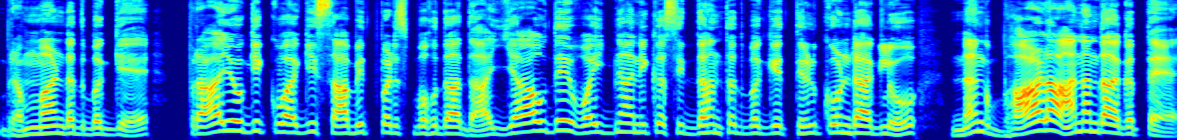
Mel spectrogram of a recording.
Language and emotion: Kannada, happy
